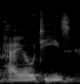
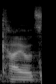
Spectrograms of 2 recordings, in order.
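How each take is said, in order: First: Coyotes is said a non-South Dakota way. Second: Coyotes is said the speaker's South Dakota way.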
